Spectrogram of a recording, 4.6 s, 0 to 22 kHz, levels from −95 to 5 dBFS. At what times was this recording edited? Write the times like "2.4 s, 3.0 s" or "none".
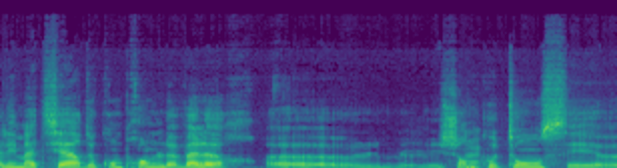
none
